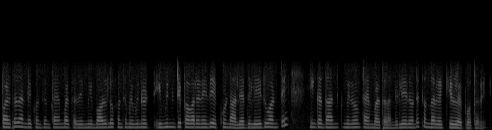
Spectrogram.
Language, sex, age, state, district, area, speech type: Telugu, female, 18-30, Telangana, Hyderabad, urban, conversation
